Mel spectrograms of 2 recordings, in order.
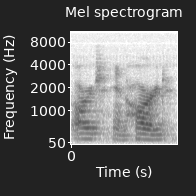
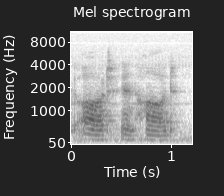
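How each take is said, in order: First: The R is clearly pronounced, American style. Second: The R is dropped, British style.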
